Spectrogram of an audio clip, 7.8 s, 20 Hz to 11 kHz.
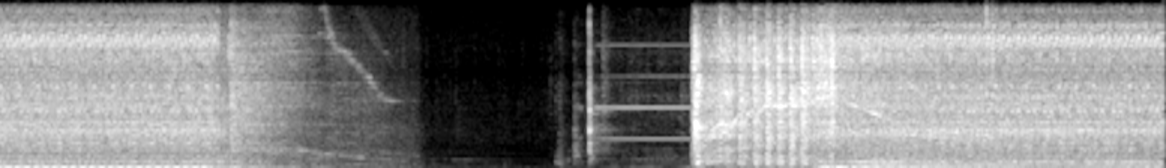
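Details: BMW E39 showing a cylinder 2 misfire code after bank 2 cam position sensor and MAF replacement, before the fix: engine shuts off, restarts, then idles with an uneven lumpy pulse about four a second.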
